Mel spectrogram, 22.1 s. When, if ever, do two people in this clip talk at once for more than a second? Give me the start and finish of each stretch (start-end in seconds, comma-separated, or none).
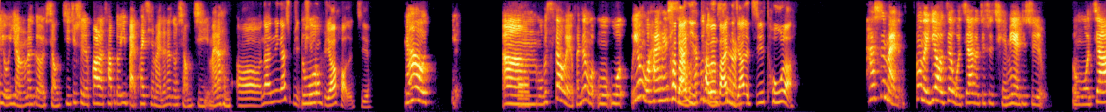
13.3-14.8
